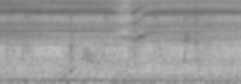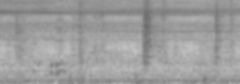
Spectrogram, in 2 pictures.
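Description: Toy RC helicopter's small electric motor whining with steady high tones, dipping briefly in pitch about two seconds in, over a low steady rumble.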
